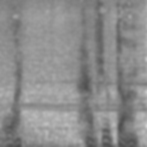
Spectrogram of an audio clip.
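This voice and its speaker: An actor playing a cold, stoic assassin in a video game, speaking in clipped, restrained, grave phrases. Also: male voice, low voice, takes it slowly, over loud music. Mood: strained, subdued.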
